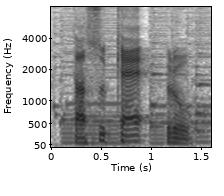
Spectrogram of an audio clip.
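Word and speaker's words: 助ける: Notice also from my pronunciation that we have the U in su barely heard if at all because it's between unvoiced consonants. So yeah, usually taskeru.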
